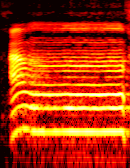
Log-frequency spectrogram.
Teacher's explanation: Ada nun sukun di sini bertemu fa, kita baca dengan samar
